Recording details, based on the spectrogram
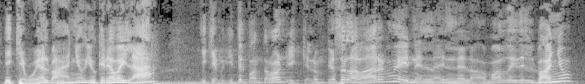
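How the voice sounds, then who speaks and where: A man's voice: fairly high pitch, lively intonation, pushed and bright, husky. A young man with a Mexican accent telling a funny story in casual podcast chat, full of slang and laughing as he talks. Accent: Mexican Spanish. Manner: rapid slangy storytelling, constant "güey", laughs while talking.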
